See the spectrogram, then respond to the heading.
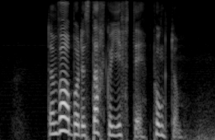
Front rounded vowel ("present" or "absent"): absent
